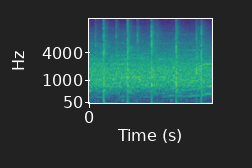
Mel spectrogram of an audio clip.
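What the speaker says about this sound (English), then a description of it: "Clap it up, clap it up, clap it up." Audience applause greets a guest walking onto a stage, with a handful of sharp, distinct claps popping out over a steady, close wash of clapping.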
